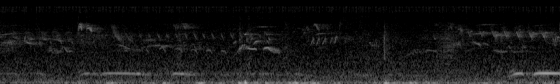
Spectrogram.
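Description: Outdoor birdsong: several small birds chirping and trilling, with a lower cooing call, typical of a pigeon, about a second in and again near the end.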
